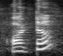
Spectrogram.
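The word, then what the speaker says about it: autumn: alphabets है हमारे पास अगर शब्द का आखिरी अक्षर एन हो और उससे पहले एम आए तो एन साइलेंट हो जाता है अगर शब्द का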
